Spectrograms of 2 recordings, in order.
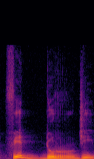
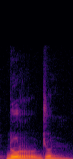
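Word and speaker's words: في الدرج: Nah, ketika dimasuki fi maka berubah jadi fiddurji. Ya, dibacanya fiddurji, bukan lagi durjun.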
